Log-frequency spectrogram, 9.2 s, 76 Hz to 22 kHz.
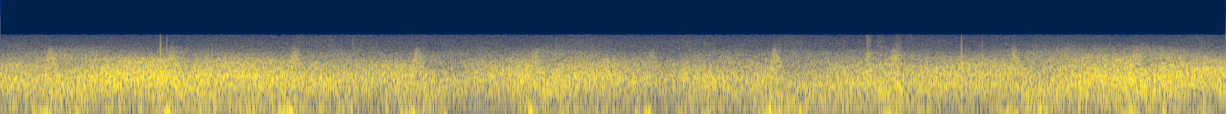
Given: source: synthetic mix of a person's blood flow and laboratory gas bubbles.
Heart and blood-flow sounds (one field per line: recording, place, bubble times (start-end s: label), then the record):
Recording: Doppler ultrasound of blood flow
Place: subclavian vein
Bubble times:
6.47-6.86 s: bubbles
From the record:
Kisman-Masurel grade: 112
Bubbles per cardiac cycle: 1 to 2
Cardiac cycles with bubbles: 1 to 10%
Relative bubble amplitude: moderate (0.250 to 0.450)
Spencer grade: 1 (occasional bubble signal discernible with the cardiac motion signal, with majority of cardiac periods free of bubbles)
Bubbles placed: anywhere in the cardiac cycle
